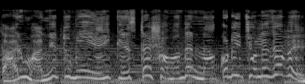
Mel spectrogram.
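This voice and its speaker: High, earnest questioning child. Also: female voice, very animated, fairly quick. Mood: incredulous. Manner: pleading, questioning. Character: earnest, inquisitive child sidekick. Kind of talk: Bengali cartoon dubbing. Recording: music behind the voice.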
